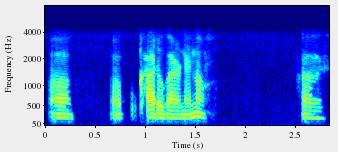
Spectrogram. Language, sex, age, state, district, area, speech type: Assamese, male, 18-30, Assam, Charaideo, rural, conversation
